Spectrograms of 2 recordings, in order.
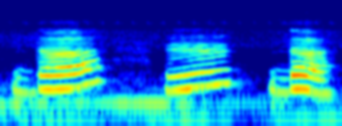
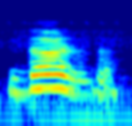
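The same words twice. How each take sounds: First: दर्द stretched very slowly, each sound drawn out; slow spelled-out word. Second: Said in the usual way. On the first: Shown as a demonstration. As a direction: drag दर्द out syllable by syllable. (दर्द को बहुत धीरे खींचकर बोलना) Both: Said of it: "इसकी आवाज़ रेफ की कैसे आती है".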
